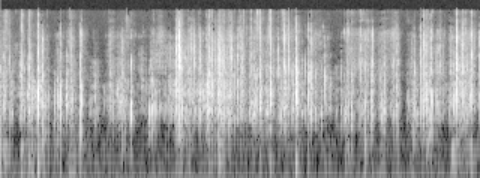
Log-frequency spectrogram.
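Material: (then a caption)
Plastic. Fingernails scratch across the acrylic gems of a clear plastic rhinestone sticker sheet held against the chest. The result is a dense, continuous run of quick, dry crinkling clicks and scratches, bright and brittle with almost no low end. Each tick stops short with no ring.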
